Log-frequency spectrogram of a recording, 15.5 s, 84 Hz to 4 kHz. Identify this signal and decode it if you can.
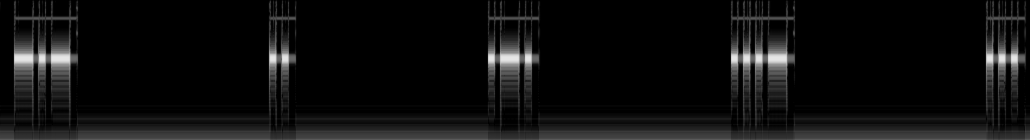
Morse code, heard as a keyed tone, about 13 wpm, spaced as for 3 wpm, 800 Hz. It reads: KIRVS
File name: hamdata / L05-EX01-SVY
